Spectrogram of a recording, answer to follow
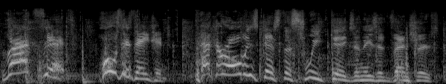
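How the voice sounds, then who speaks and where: A woman's voice: sits high, huge pitch swings, moderate pace, fairly bright tone, faint music behind, full character voice. A woman voicing a small, cocky, cowardly animal sidekick in a video game, brash and whiny with wisecracks. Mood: indignant. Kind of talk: cartoonish video game acting.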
